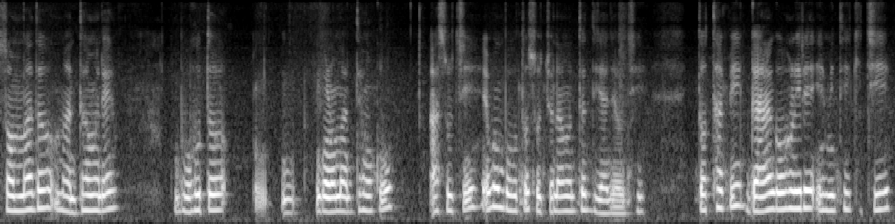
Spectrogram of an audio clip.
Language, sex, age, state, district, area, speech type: Odia, female, 30-45, Odisha, Mayurbhanj, rural, spontaneous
